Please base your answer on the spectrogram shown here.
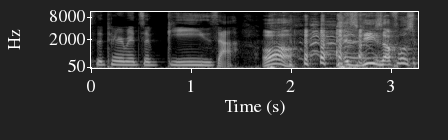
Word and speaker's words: Giza: specific huh which pyramids what did you say Gaza it's here anyway but it's the Pyramids of Giza oh geez I supposed to pronounce Gaza Strip Gaza Gaza Strip you weren't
